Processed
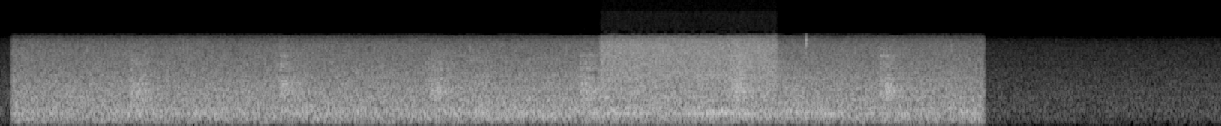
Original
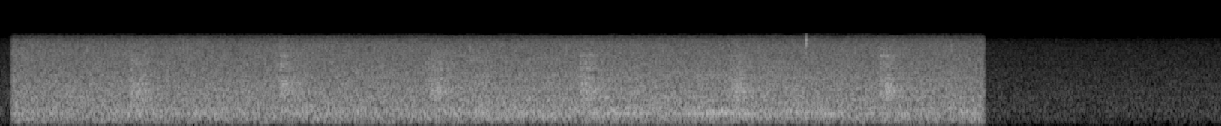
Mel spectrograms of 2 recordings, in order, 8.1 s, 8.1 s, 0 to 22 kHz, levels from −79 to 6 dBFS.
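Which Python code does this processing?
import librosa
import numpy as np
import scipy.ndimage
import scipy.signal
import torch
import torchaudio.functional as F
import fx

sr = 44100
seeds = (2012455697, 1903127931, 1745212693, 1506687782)

y = fx.high_shelf(x, sr, hz=3000.0, db=fx.steps((0.0, -4.5), (3.99, 9.5), (5.17, -3.5)))
y = y * librosa.db_to_amplitude(5.5)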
